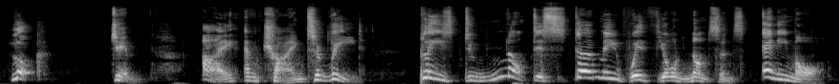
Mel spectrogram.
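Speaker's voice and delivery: emphatic, word-by-word telling-off; irritated, with firmly punched words; mildly exasperated. A narrator's reading. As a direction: scold him for disturbing your reading. Annoyed man scolds the interrupting boy.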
